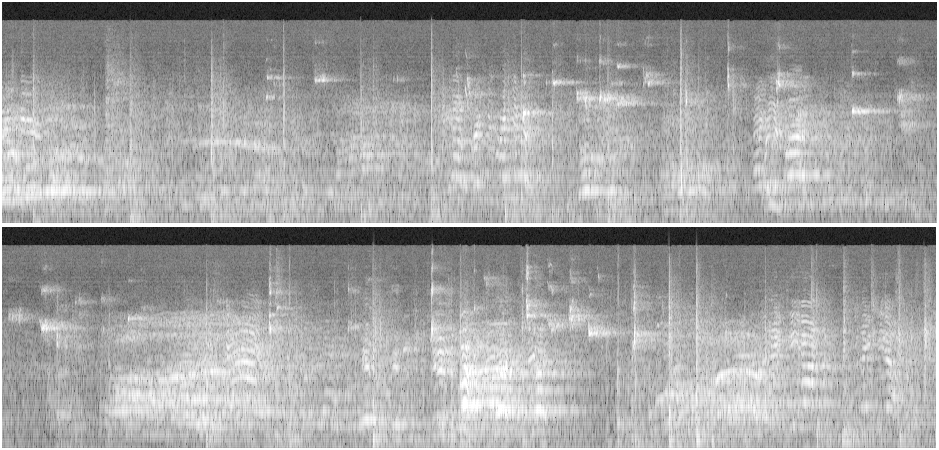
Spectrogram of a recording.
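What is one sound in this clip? Young men call out and shout to each other across the gym.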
